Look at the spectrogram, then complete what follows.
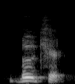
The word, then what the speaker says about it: Boucher: Butcher with the B.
